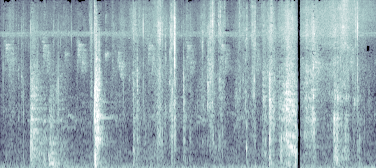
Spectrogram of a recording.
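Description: Hands packing noodle dough into a metal noodle press: a run of irregular knocks, clicks and soft thuds, the loudest about two seconds in.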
